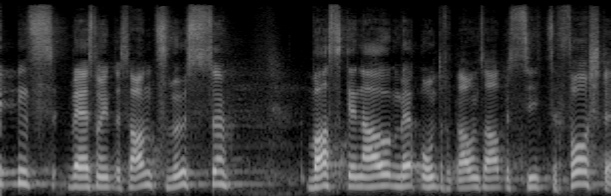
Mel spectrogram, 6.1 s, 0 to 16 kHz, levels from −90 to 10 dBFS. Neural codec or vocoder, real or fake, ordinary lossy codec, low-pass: autoencoder, 48 kHz, 32 numbers a frame, DAC-VAE, trained on Japanese speech; fake; MP3, 96 kbps; 14.4 kHz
